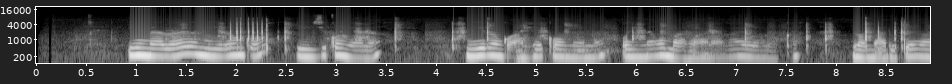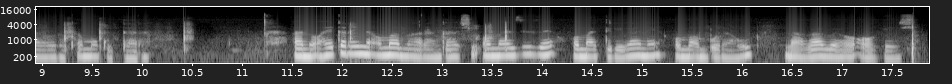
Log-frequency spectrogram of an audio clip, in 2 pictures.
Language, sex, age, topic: Oshiwambo, female, 25-35, finance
